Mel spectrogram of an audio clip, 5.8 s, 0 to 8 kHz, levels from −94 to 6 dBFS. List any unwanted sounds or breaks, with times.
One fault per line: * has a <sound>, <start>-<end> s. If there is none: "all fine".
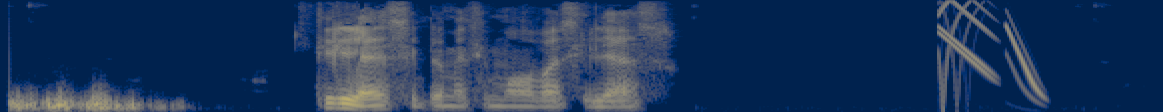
* has a chirp, 4.7-5.2 s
